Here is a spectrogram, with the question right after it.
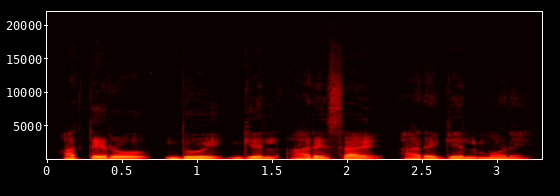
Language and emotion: Santali, neutral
